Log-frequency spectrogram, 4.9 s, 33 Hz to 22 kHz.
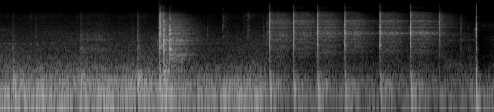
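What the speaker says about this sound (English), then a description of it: "Just a few quick taps of the hammer to loosen up the bearing caps" A hammer strikes the metal bearing caps of a Yamaha Wolverine 700 front differential in a run of sharp, ringing taps, about eight blows at a steady rhythm after an earlier louder knock, close and clear.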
